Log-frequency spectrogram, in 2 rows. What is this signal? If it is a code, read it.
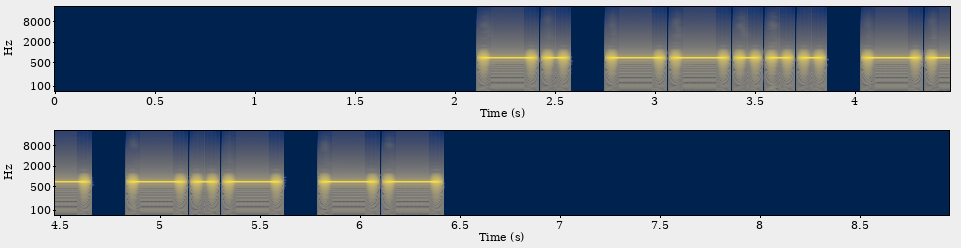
Morse code, heard as a keyed tone, about 15 wpm, 700 Hz. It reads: N7MKM
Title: USA Call Signs - 5 Characters - Repeated 2x - 15wpm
